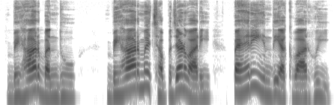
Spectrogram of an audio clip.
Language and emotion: Sindhi, neutral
